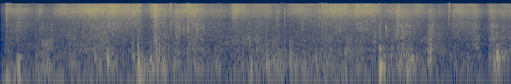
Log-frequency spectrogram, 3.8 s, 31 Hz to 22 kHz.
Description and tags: Cardboard Box Rustle 5
A friend moving his hands around a cardboard box. The box had tape on it, hence the slight rustle.
box, Cardboard, crumple, crunch, package, rustle, rustling, tape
